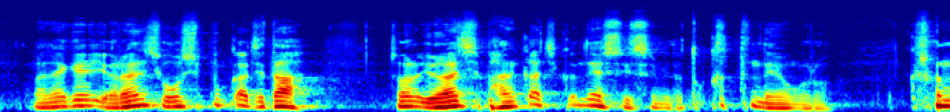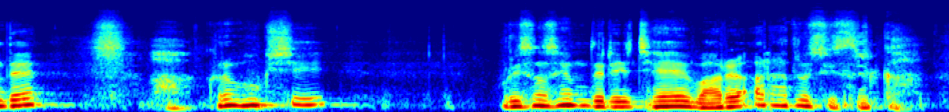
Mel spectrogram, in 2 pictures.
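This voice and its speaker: A man's somewhat breathy, fairly high voice at a very fast pace, with long, frequent pauses. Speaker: teacher training instructor. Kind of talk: teacher training lecture.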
